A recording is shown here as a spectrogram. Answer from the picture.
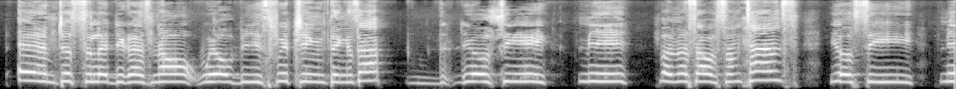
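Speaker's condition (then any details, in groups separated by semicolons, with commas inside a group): Cerebral palsy; present from birth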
